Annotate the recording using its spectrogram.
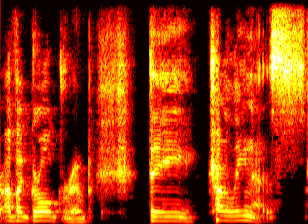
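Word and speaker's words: Chantrellines: a girl group, the Charlinas. I think that's how you say it, right? Chatelinas, I Oh, think. the Chantrelines? Yeah, that's it. Chantrelines. Yeah.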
